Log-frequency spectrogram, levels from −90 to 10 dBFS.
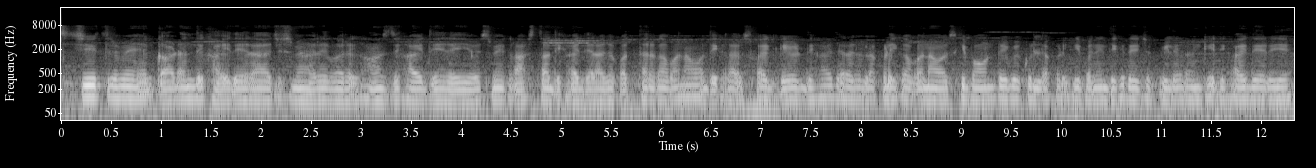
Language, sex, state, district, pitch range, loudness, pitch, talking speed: Hindi, male, Jharkhand, Sahebganj, 105-115 Hz, -16 LUFS, 110 Hz, 300 wpm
